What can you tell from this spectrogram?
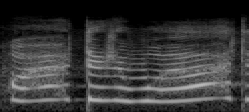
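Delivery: high, startled "there's a what"; startled disbelief. Retold or imitated. Party hearing about the troll, high and startled. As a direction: squeak it out in disbelief.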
